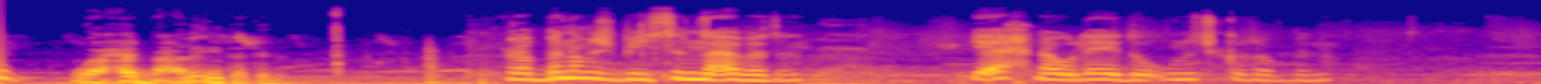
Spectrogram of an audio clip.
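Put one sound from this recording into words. A young girl speaks calmly into a microphone up close.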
